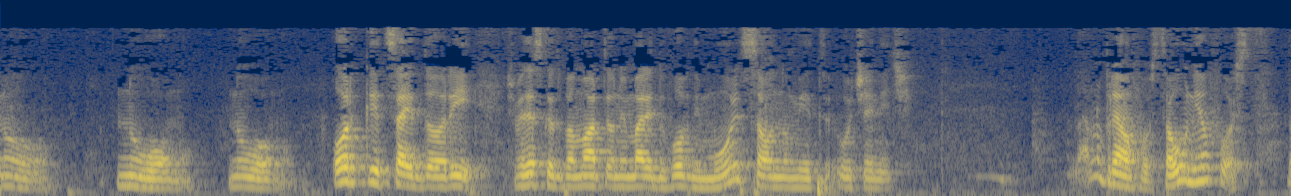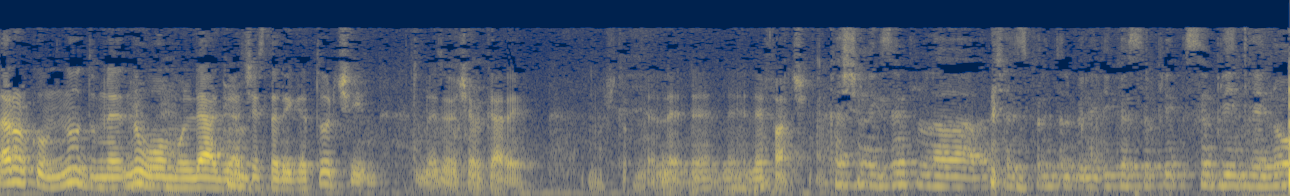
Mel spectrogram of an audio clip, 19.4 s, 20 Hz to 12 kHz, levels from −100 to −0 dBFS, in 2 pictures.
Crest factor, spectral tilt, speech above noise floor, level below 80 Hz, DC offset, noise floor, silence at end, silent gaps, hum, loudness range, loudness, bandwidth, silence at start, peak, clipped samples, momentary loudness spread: 20 dB; -6 dB/octave; 26 dB; -46 dBFS; under 0.1%; -46 dBFS; 0 s; none; none; 11 LU; -20 LUFS; 8 kHz; 0 s; 0 dBFS; under 0.1%; 16 LU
